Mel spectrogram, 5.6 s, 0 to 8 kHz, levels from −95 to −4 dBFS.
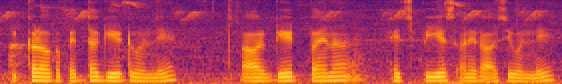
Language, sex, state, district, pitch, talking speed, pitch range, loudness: Telugu, male, Telangana, Hyderabad, 135 Hz, 130 wpm, 125-140 Hz, -18 LUFS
